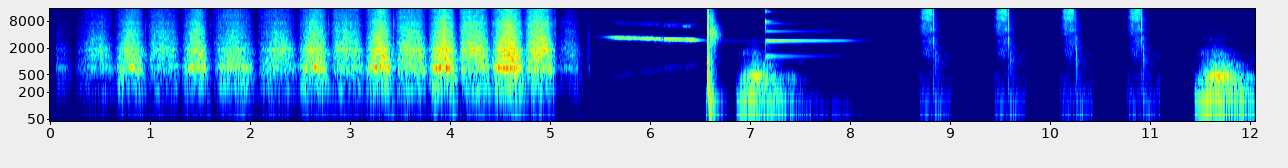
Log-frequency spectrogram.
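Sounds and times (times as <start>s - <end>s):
back-and-forth sawing: 0.0s - 5.4s
high falling whistle: 5.4s - 6.6s.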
